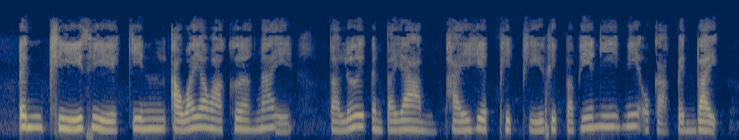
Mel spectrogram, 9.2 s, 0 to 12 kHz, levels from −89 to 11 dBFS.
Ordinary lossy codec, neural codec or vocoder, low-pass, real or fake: MP3, 32 kbps; codec, 24 kHz, 0.9 kbps, WavTokenizer, medium speech release version 1; 10.8 kHz; fake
